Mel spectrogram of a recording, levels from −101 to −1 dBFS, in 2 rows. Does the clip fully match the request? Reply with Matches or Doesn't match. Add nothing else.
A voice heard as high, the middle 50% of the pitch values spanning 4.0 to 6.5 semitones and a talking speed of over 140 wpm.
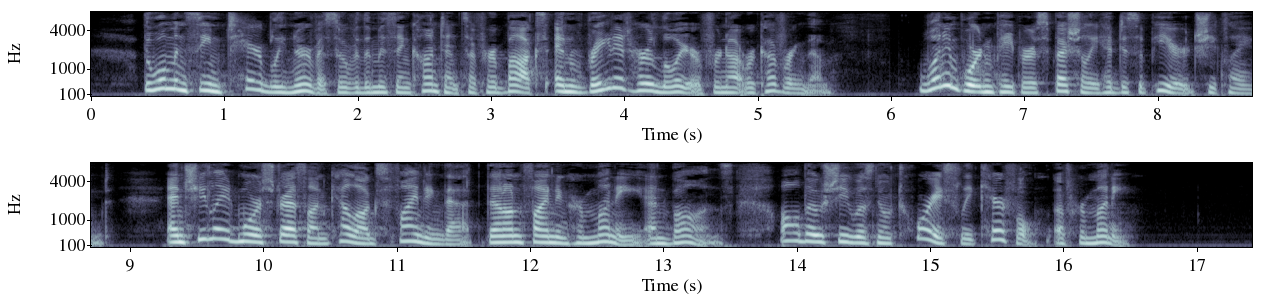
Matches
